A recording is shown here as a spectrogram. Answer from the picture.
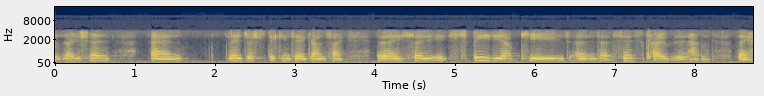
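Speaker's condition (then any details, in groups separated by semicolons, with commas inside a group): Cerebral palsy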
